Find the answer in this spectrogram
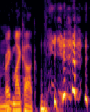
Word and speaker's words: Craig McCock: Wow, it is spelled exactly like you say it. It's Craig almost McCock. almost like my, yeah. Craig McCock.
